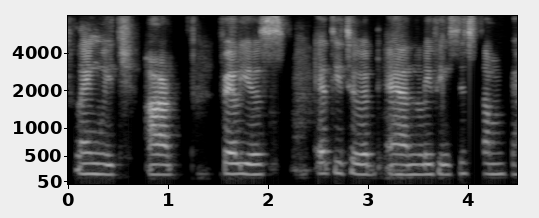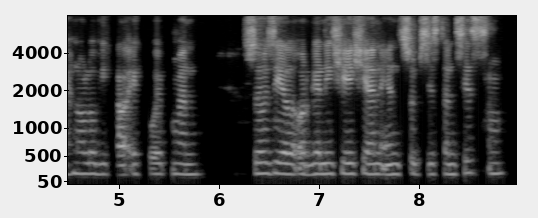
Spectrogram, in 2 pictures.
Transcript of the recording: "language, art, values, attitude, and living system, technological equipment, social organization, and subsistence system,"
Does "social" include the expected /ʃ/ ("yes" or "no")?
no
